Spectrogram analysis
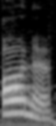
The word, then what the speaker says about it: honor: ça peut vous aider, mais le H ne se prononce pas. Pour l'accentuation ça se fait aussi comme sur les autres mots sur la première syllabe, donc c'est le O qui va être mis en avant dans le mot honor.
